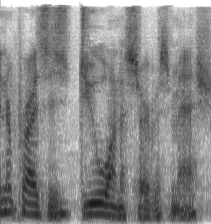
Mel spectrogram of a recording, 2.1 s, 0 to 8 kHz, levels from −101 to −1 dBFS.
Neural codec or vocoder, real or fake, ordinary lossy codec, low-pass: vocoder, 24 kHz, 100 mel bands, Vocos; fake; AAC, 32 kbps; 7.2 kHz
